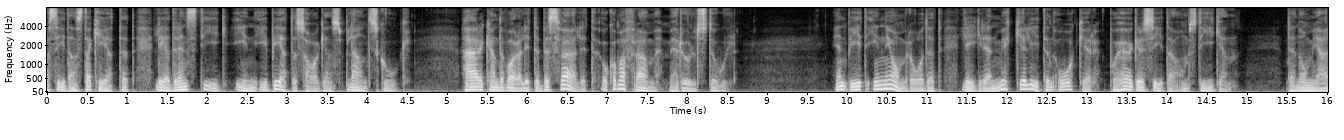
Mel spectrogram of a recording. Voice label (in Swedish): syntolkning järnålderns landskap; bogsgard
